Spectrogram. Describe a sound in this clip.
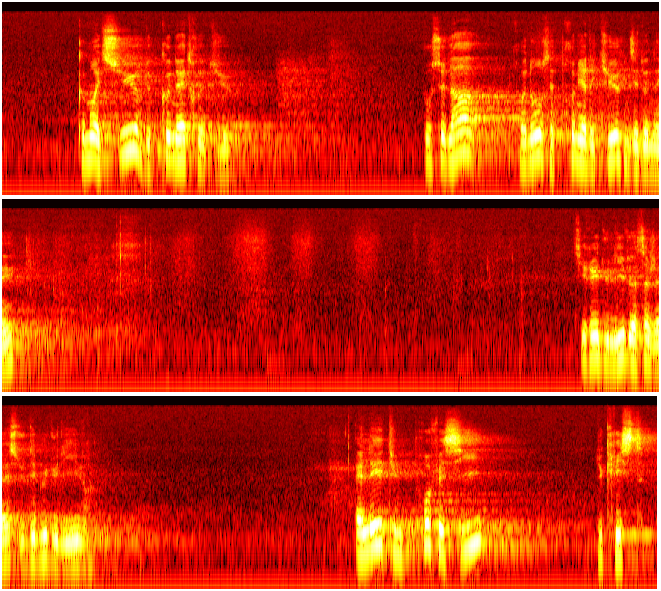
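A man chants in short phrases through a microphone, echoing in a large hall.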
